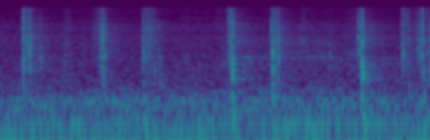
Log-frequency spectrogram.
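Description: Tarot deck being shuffled by hand: a quick, uneven string of sharp card snaps, about eight in two seconds.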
